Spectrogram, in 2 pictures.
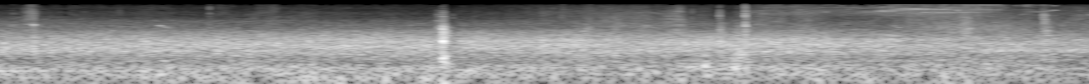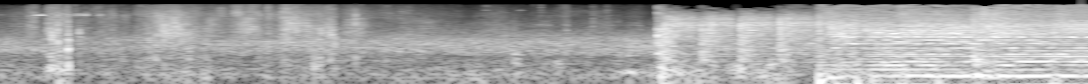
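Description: Steady outdoor background noise with a few scattered knocks and thuds as bags are packed into a car trunk. Loud music comes in near the end.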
